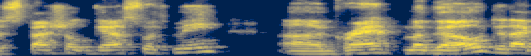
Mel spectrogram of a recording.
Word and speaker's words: McGaugh: For my second pilot episode today, I have a special guest with me, Grant McGaugh. Did I pronounce that correctly, Grant? That is Grant McGaugh. McGaugh.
